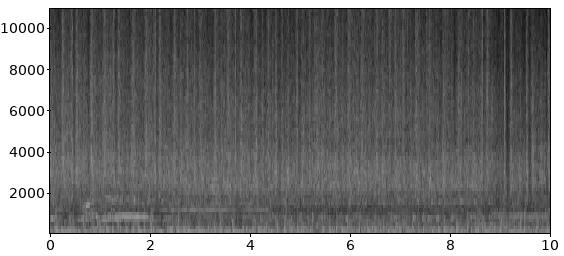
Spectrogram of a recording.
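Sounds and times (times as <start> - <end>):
drumming: 0.0 - 10.0
gourd rattles shaking: 0.0 - 10.0.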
